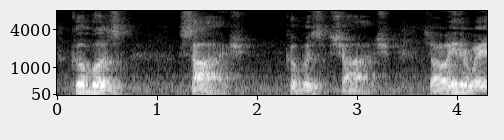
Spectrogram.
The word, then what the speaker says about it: Khubz Saj: And nowadays, down even in the mountains and down in Beirut, it would be pronounced Khubz Saj.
